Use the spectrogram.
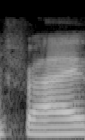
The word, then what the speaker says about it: Frey: mention him is Glenn Fry from the Eagles not everyone in here is a big Eagles fan I think it's Frey and yeah it's fry it's fry it's spelled Frey but it's fry oh yeah well I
